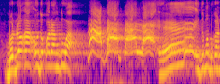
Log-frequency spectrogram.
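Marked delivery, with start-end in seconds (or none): 1.7-3.1 very high, slow squeal of a mangled prayer; mock garbled prayer. Preacher mocks a child's botched prayer in a high, slow squeal.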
